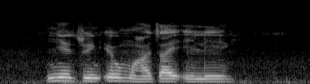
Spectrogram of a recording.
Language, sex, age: Southern Sotho, male, 22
